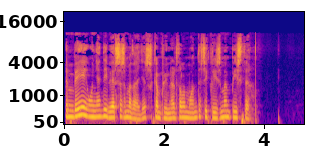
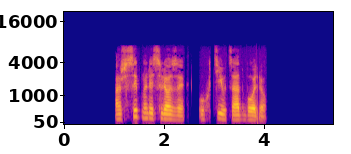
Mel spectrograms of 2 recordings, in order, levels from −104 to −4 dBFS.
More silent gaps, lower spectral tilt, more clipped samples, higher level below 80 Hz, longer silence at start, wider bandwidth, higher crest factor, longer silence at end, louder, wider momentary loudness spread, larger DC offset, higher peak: second, none vs 2.56-2.70 s, 2.95-2.99 s; about the same, -3.5 dB/octave vs -4 dB/octave; neither; first, -46 dBFS vs -70 dBFS; second, 0.05 s vs 1.05 s; first, 11.5 kHz vs 7.4 kHz; about the same, 20 dB vs 20 dB; second, 1 s vs 1.35 s; first, -19 LUFS vs -24 LUFS; second, 9 LU vs 14 LU; neither; first, 0 dBFS vs -6 dBFS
